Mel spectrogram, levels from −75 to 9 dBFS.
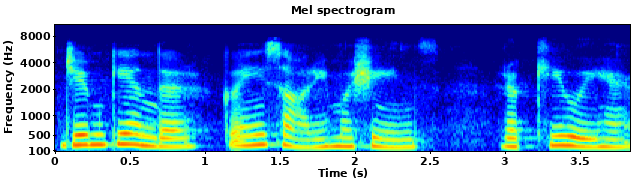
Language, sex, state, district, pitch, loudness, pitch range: Hindi, female, Himachal Pradesh, Shimla, 220 Hz, -16 LUFS, 210-245 Hz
